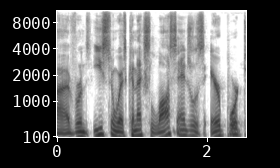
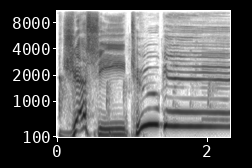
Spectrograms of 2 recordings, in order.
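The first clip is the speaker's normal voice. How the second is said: long, drawn-out, higher stage announcer call; announcer intro; 4 dB louder, much slower than usual. Acted. Host announcing the first comic to the room, drawn-out announcer call. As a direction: stretch the name like a boxing announcer.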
